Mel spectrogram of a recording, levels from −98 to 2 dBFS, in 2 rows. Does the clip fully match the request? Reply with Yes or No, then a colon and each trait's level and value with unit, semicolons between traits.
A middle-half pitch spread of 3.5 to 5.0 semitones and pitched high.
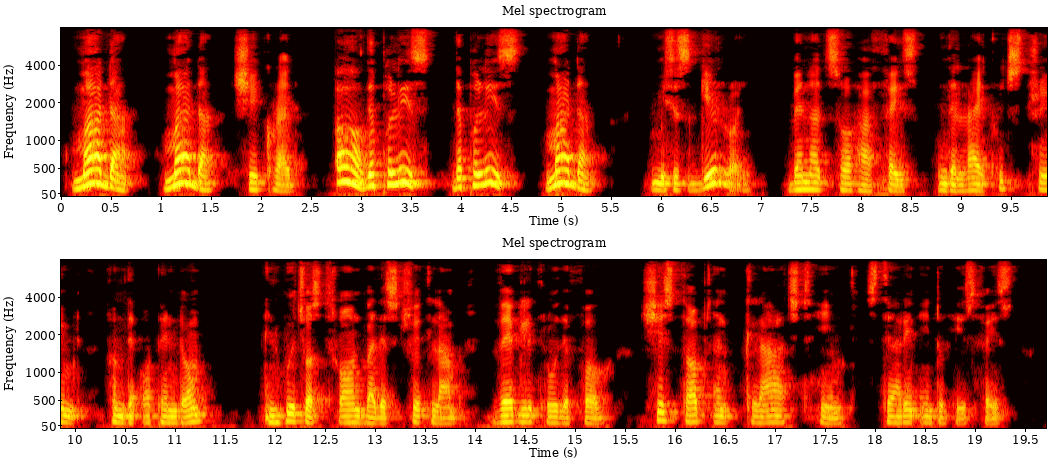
No: average, 4.1 semitones; low, 115 Hz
